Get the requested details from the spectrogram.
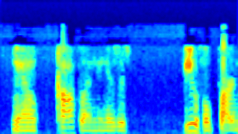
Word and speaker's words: Coughlin: This was Father Coughlin, that's how you say his name.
